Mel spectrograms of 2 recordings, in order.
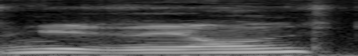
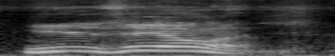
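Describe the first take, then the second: First: Said in the usual way. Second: New Zealand said higher, Zealand punched and falling; stress on New Zealand. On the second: Shown as a demonstration. Insisting to a caller that New Zealand is listed, New Zealand stressed high. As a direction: hit New Zealand hard and let it drop. Repeats the name for emphasis.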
